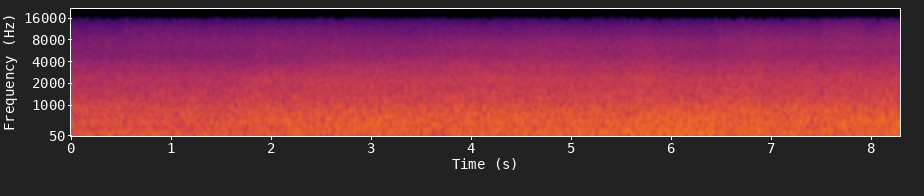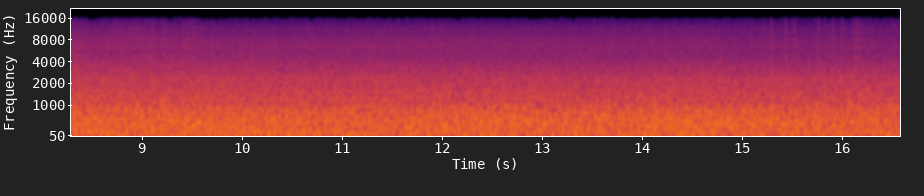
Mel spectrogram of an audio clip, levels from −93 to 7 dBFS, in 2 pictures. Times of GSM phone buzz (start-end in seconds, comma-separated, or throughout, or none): 16.12-16.54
